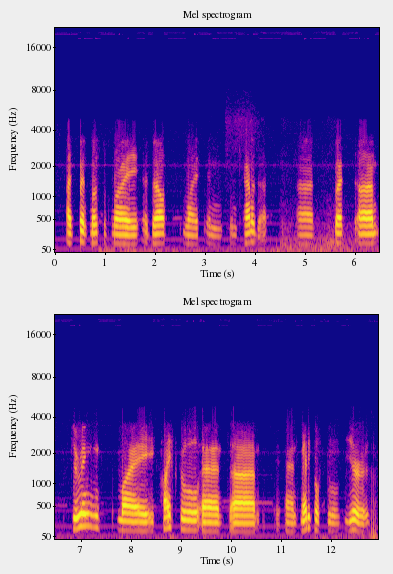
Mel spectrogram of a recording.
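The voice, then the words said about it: South African accent. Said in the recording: “I grew up in South Africa, as my accent betrays.”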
